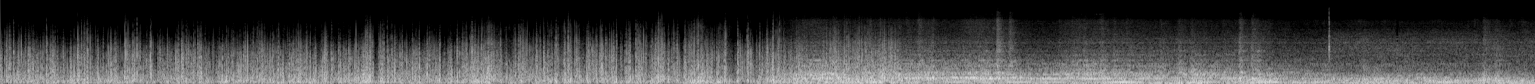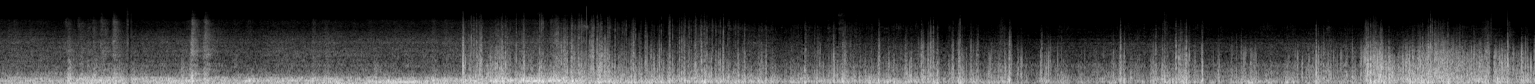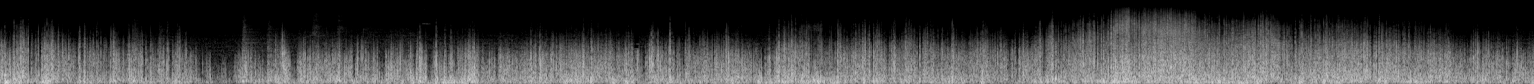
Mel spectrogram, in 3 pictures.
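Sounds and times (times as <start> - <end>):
train wheels rumbling on rail: 0.0 - 46.0
low drone: 7.7 - 22.0
clicks over rail joints: 15.9 - 21.2.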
